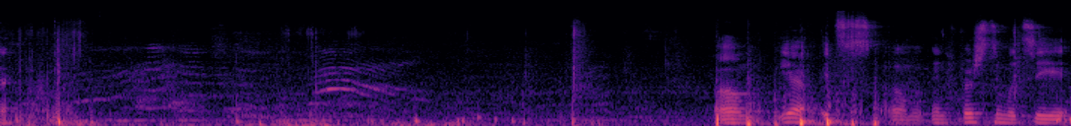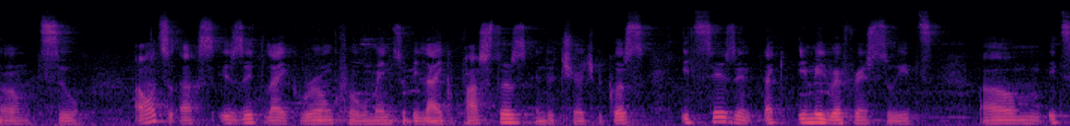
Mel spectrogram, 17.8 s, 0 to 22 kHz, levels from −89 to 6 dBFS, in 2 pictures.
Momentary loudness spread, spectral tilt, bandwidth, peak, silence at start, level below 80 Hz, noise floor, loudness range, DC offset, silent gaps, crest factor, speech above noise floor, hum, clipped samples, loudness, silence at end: 18 LU; -6 dB/octave; 15.5 kHz; -10 dBFS; 0 s; -50 dBFS; -60 dBFS; 13 LU; under 0.1%; none; 30 dB; 22 dB; none; under 0.1%; -40 LUFS; 0 s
